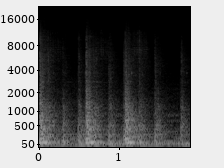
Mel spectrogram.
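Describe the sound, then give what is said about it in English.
Loud, forceful banging on a metal elevator door as the elevator starts moving, a series of heavy thuds in an uneven, insistent rhythm, with no one speaking. “I heard a loud banging on the door as the elevator started taking off, like an aggressive knock.”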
